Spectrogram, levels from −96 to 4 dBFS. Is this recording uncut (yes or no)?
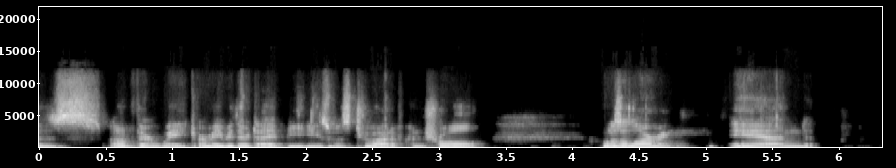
yes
